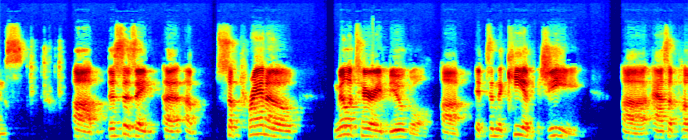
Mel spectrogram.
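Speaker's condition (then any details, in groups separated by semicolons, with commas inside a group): No condition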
